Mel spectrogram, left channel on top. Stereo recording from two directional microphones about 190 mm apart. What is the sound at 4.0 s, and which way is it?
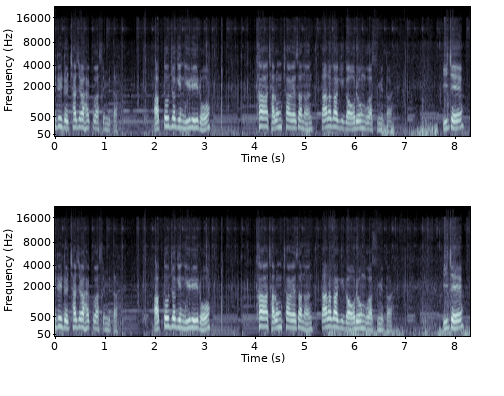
Speech, 25° left (ahead or behind).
